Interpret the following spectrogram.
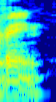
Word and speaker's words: Vane: easily and then I found a giant Weather Vein which is why it's called vein I because it's spelled v-a-n-e yeah but this is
